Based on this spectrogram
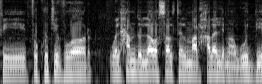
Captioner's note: in Arabic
